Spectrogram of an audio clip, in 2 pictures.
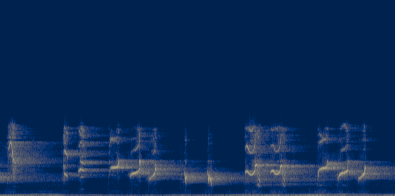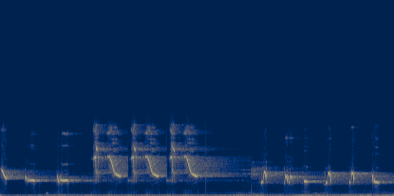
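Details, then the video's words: Greater green leafbird song played to stimulate young birds into singing: a rapid, varied run of clear whistled notes, many sliding steeply downward, some in quick doubled or tripled bursts, over a steady low background hum. "CUCAK IJO BIKIN JUNIOR NGETOP GACOR NGEPLONG"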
